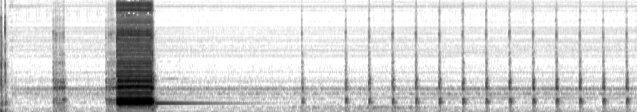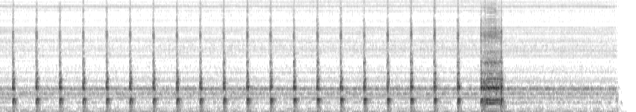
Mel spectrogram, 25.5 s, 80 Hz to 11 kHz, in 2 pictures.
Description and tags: Apple IIe Formatting a 5.25" Disk
This is the classic Apple IIe formatting a ProDOS disk on a 5.25" floppy, using a DuoDisk drive. Recorded with a Zoom H4N.
apple-computer, apple-II, apple-IIe, computing, retro, vintage, vintage-computer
